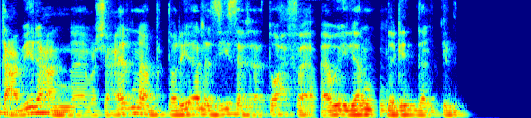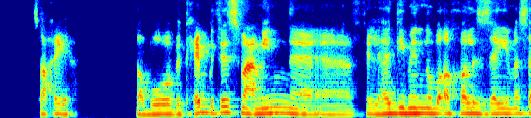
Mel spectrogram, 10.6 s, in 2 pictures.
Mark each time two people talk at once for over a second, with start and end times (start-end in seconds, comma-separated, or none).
none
